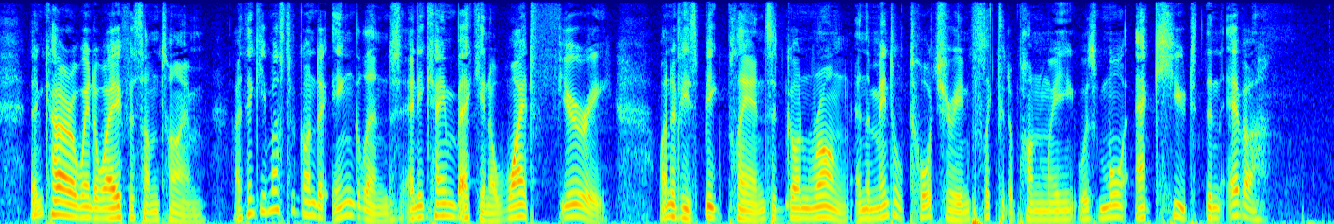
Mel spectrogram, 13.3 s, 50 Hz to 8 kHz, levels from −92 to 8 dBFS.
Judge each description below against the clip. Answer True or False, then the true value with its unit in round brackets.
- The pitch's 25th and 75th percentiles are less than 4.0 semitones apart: False (4.8 semitones)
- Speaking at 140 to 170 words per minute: False (200 wpm)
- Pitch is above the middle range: False (130 Hz)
